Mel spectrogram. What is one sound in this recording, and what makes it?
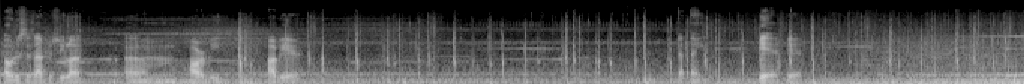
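A horse's hooves clop slowly on the ground.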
